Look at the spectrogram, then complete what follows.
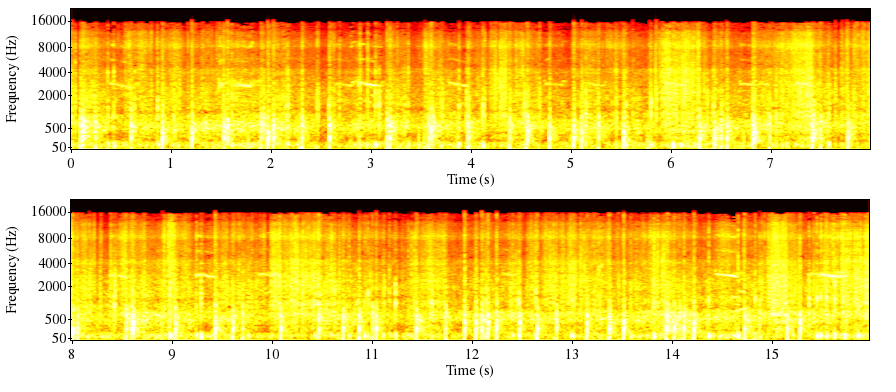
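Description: Fireworks going off in a dense, continuous barrage of sharp bangs and crackles.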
